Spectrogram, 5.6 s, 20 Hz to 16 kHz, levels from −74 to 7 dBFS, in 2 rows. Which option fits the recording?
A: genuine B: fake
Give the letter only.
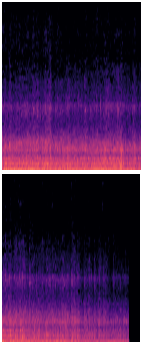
A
